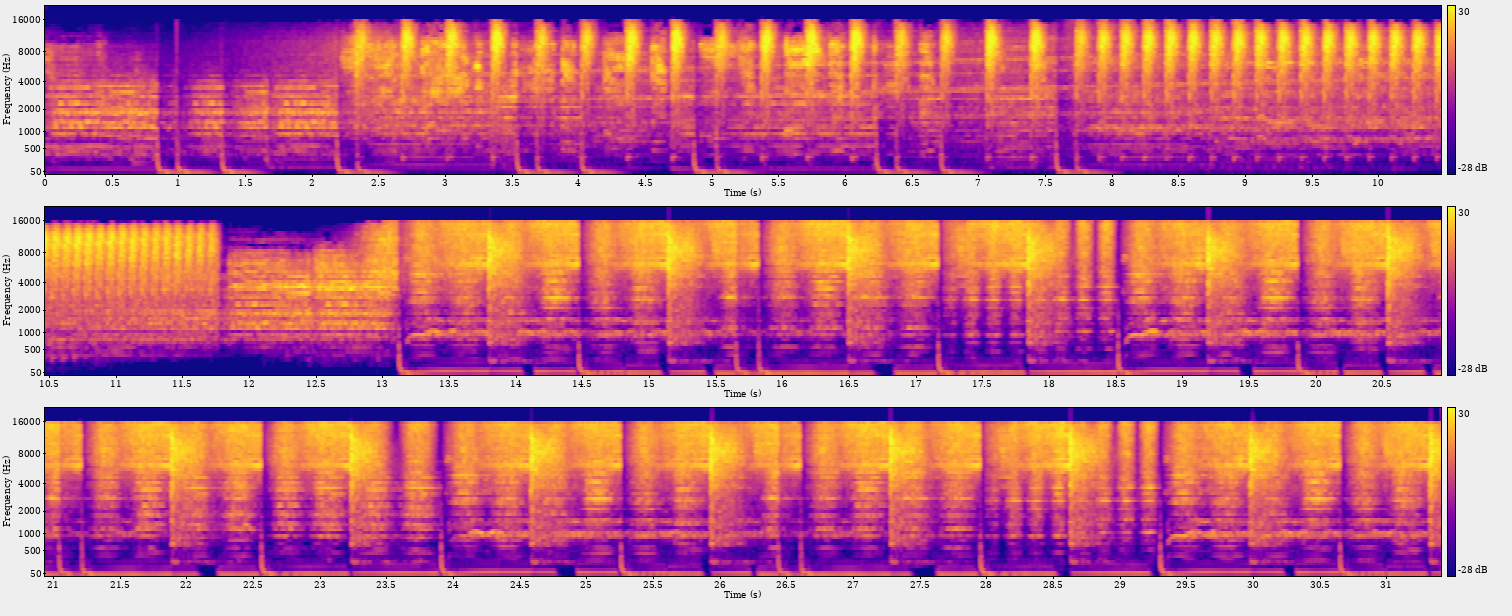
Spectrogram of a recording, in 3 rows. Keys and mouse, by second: 0.0 shift+click, 1.0 shift+click, 4.2 click, 4.6 shift+click, 5.0 f, 6.0 ctrl+z, 6.4 click, 6.7 middle click, 7.3 x, 9.3 middle click, 11.1 middle click, 11.6 ctrl+middle click, 11.9 shift+middle click, 12.2 Tab, 12.7-14.7 drag, 16.4 KP_1, 17.0 middle click, 17.4 ctrl+r, 17.8 Tab, 18.1 ctrl+r, 21.9 click, 26.7 click, 29.1 click, 29.3 middle click.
